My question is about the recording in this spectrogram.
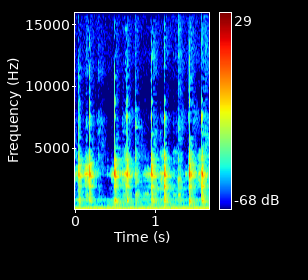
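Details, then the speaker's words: German time/strike clock during pendulum crutch adjustment: sharp ticks in a limping long-short rhythm, about eight in under two seconds, still uneven; clock out of beat, crutch to be pushed further. "still sounds uneven so I'm gonna push it a little more in that direction"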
